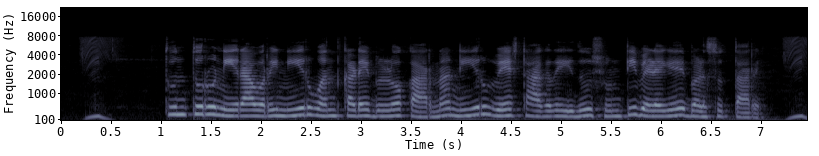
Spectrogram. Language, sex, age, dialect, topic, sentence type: Kannada, female, 36-40, Mysore Kannada, agriculture, statement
